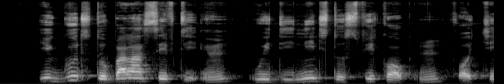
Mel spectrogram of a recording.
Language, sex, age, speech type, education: Nigerian Pidgin, male, 15-29, spontaneous, tertiary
